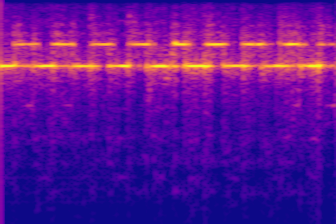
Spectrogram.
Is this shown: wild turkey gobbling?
no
